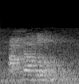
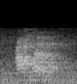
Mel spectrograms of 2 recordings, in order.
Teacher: এখানে দালের উপরে দুই পেশ আছে, আহাদুন, কিন্তু এখানে ওয়াকফ করতে হলে, অর্থাৎ এখানে তেলাওয়াত করে বিরতি করতে হলে এখানে দুই পেশের জায়গায় ধরে নিতে হবে সাকিন বা যজম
